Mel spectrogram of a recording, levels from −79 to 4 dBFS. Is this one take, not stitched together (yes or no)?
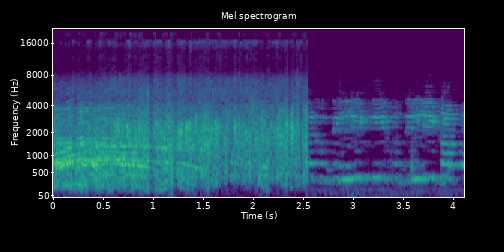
no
